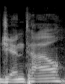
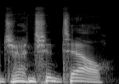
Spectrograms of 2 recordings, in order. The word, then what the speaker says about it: Gentile: had a guy Jim Gentile. Jim Gentel. I think it's spelled Gentile. Is that how it's spelled? They hit two in one inning.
